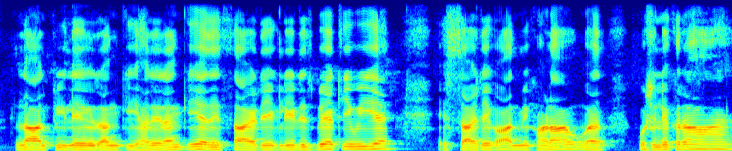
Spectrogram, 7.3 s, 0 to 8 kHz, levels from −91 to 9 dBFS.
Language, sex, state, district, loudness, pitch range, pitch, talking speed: Hindi, male, Chhattisgarh, Balrampur, -17 LUFS, 105-130 Hz, 115 Hz, 215 wpm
